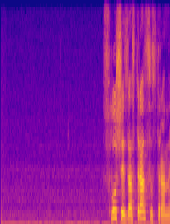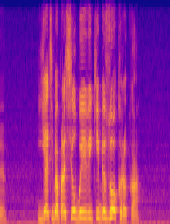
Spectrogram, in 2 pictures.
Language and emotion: Russian, angry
